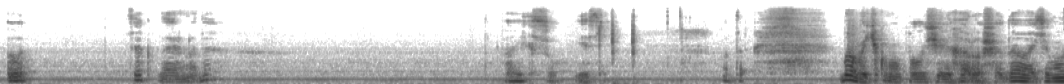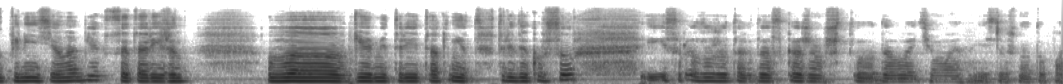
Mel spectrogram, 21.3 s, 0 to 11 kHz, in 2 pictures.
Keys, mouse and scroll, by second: 11.1-14.1 drag.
